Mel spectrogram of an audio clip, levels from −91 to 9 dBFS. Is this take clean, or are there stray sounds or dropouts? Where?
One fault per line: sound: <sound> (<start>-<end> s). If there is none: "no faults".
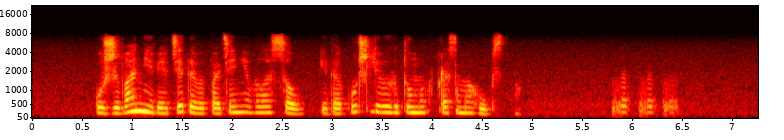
sound: laugh (5.8-6.5 s)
